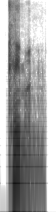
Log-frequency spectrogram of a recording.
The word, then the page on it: caiman: British English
